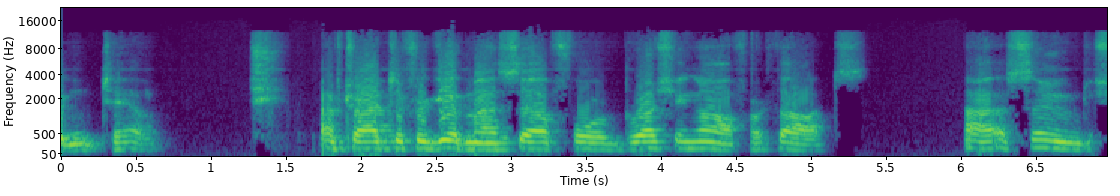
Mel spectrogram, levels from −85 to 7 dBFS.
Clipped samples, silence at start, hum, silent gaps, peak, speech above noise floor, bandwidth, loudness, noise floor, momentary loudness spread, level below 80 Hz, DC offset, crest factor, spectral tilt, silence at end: under 0.1%; 0 s; none; none; 0 dBFS; 48 dB; 13 kHz; -15 LUFS; -63 dBFS; 10 LU; -50 dBFS; under 0.1%; 16 dB; -4 dB/octave; 0 s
